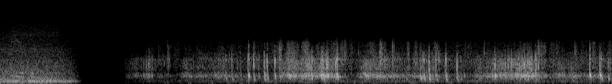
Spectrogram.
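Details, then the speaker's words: Pediatric auscultation teaching recording: coarse creaking, grating chest sound swelling with each breath, heard on inspiration and expiration, vanishing on breath-holding, unchanged by coughing: pleural friction rub from inflamed pleural layers. "Шум может выслушиваться при имитации дыхания и может изменяться при надавливании фонандоскопом и наклоне в здоровую сторону, тогда как кашель, глубокое дыхание, напротив, не изменяют интенсивность этого шума."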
